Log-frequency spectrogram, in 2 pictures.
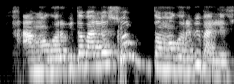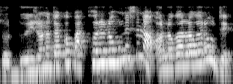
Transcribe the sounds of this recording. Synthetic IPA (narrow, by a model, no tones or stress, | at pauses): a̰mɔɡʱɔɾɔbit̪ɔbalesoɾt̪ɔmɔɡʱɔɾɔbibalesoɾd̪ujd͡ʒɔɽ̃ɔd͡ʒakɔpat̪ʰɔɾeɾoɡunisinaʔɔlɔɡalɔɡaɾowd͡ʒe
